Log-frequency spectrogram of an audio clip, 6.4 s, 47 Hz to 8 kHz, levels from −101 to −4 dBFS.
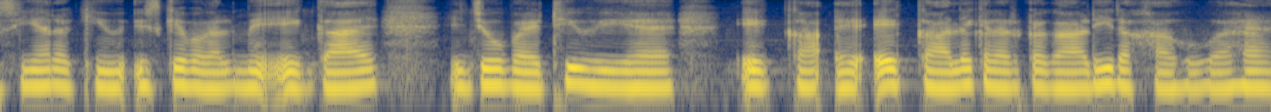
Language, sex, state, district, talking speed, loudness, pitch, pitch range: Hindi, female, Bihar, Darbhanga, 205 wpm, -17 LUFS, 155 Hz, 150-160 Hz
